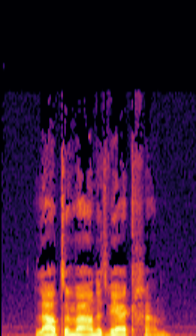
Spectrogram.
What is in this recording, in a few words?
"laten we aan t werk gaan", Dutch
